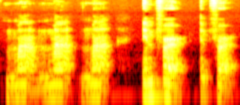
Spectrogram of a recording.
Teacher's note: This M with a tail is a labiodental nasal.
